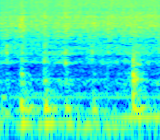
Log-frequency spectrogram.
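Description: Meat with Italian seasoning, onion powder and garlic powder fries in a pan, a steady close sizzle broken by a few soft stirring scrapes.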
